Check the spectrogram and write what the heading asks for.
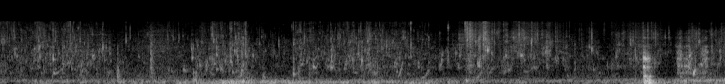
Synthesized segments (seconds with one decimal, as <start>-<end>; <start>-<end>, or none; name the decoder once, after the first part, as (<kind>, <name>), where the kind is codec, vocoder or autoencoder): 4.4-7.3 (codec, DAC)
